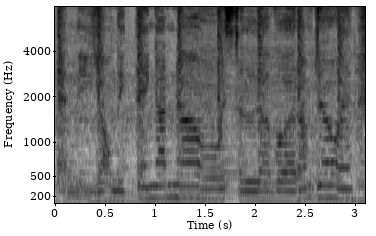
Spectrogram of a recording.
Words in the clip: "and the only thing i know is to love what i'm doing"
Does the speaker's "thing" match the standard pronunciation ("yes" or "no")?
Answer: yes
